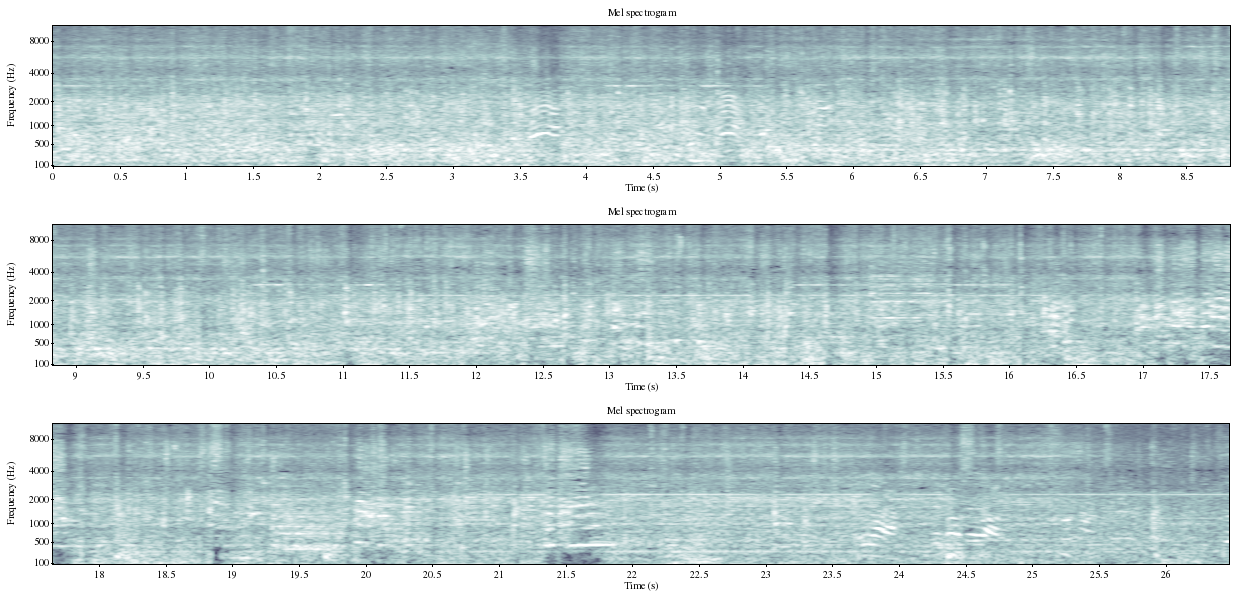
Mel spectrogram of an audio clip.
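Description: A machine roars steadily with a loud, noisy hum.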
